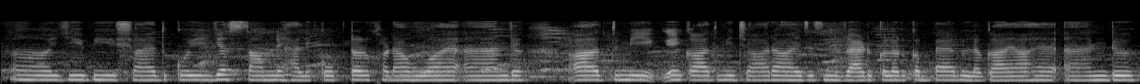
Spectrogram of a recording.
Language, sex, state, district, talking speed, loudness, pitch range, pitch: Hindi, female, Bihar, Gopalganj, 140 wpm, -24 LUFS, 200-210 Hz, 205 Hz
